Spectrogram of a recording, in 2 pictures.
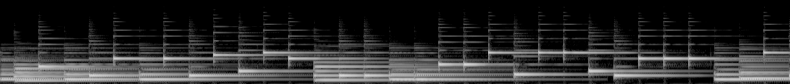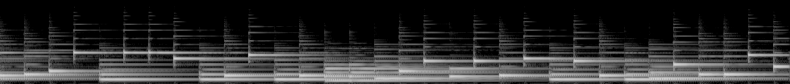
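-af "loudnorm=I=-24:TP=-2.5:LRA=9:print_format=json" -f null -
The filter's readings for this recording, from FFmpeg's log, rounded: "input_i" : "-17.0",
"input_tp" : "-4.1",
"input_lra" : "0.5",
"input_thresh" : "-27.0",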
